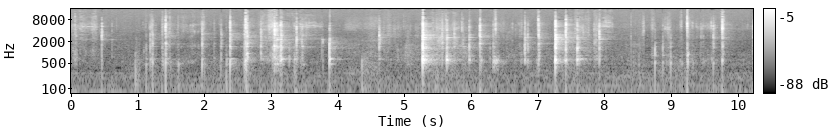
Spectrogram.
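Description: Light metallic clinks, taps and clatter of loose parts being handled on a bare engine block, with a few brief ringing strikes. The sharpest comes about five seconds in.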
